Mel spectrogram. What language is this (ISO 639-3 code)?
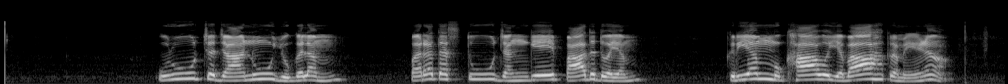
san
